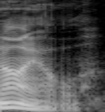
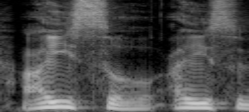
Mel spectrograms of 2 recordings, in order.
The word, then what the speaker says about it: aisle: The shelves are set apart by an aisle. 여러분 이것 참 묘사라는 게 그래요. 통로라는 단어가 특히 중요한데요. 이 단어를 발음 못하는 초급 학생도 많아요. 막 아이슬 이러는데 aisle 이 단어 잘 하셔야 되고요.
